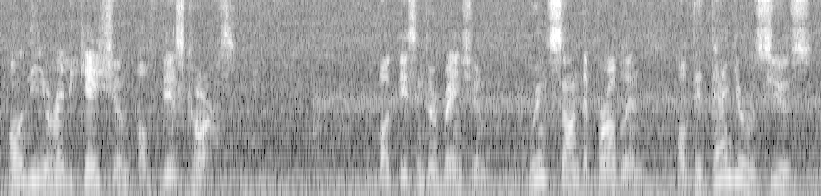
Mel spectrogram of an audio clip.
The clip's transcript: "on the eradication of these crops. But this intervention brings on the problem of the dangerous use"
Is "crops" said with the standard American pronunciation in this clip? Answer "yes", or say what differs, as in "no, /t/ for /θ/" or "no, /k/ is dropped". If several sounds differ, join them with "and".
no, /ɹ/ is dropped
